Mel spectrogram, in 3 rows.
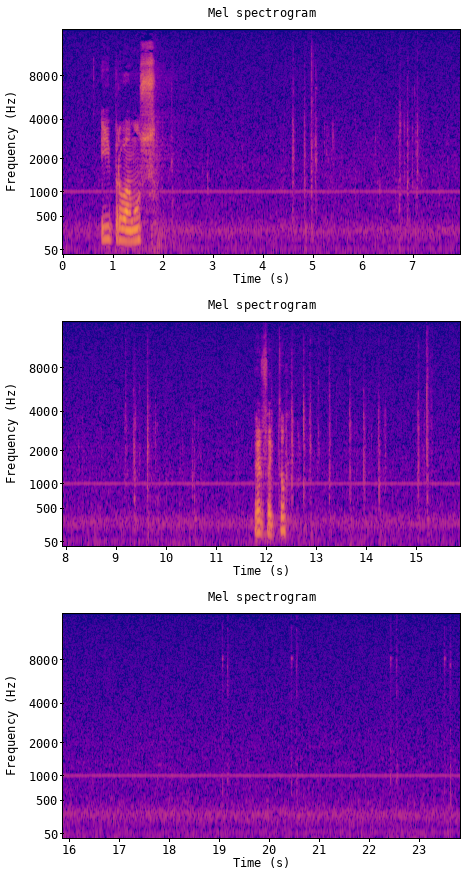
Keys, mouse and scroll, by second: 1.8 super+2, 4.8 super+space, 6.5-7.4 typing, 9.4-10.3 typing, 10.5 Return, 11.9-15.0 typing, 15.2 Return, 19.0 click, 20.4 click, 22.4 click, 23.5 click.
